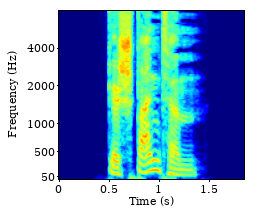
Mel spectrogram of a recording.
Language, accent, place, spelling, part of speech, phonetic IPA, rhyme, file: German, Germany, Berlin, gespanntem, adjective, [ɡəˈʃpantəm], -antəm, De-gespanntem.ogg
- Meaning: strong dative masculine/neuter singular of gespannt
